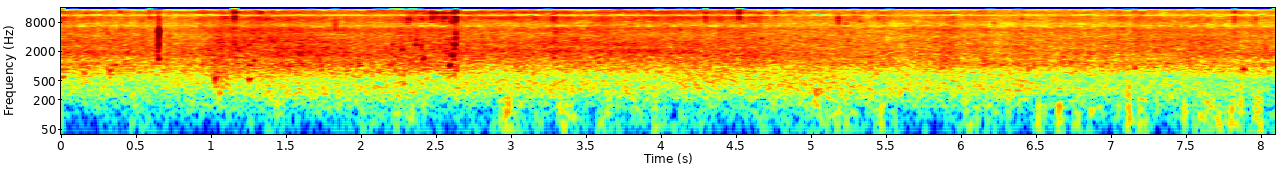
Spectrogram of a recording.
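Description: Calm sea washing over shallow rocks and stones at the water's edge, a steady wash with small scattered splashes and ticks. Wind buffets the microphone in low rumbles.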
